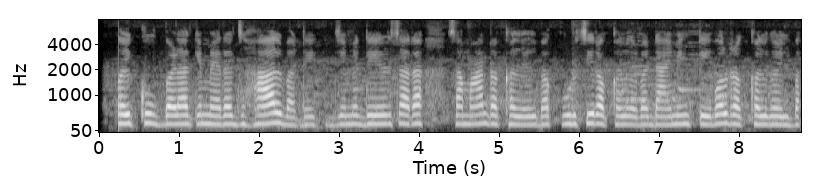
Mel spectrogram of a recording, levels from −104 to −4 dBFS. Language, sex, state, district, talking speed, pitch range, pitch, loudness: Hindi, female, Uttar Pradesh, Deoria, 155 wpm, 220-235 Hz, 230 Hz, -22 LUFS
